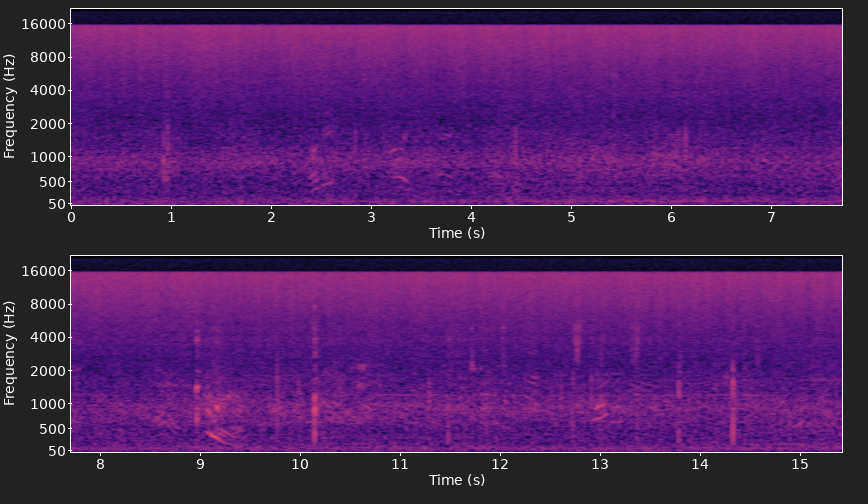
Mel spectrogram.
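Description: A tennis ball is hit with a faint, distant pop now and then.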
